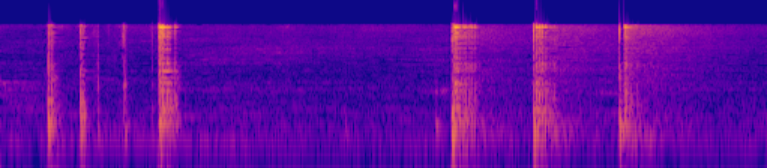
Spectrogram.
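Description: A quick cluster of sharp knocks, then a leather basketball bounced three times on a hardwood gym floor, about two-thirds of a second apart, each thud echoing in the gym.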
